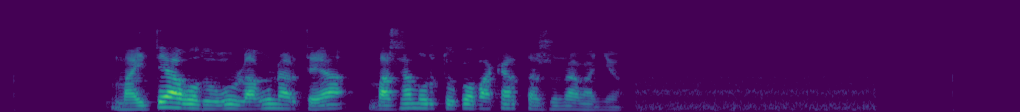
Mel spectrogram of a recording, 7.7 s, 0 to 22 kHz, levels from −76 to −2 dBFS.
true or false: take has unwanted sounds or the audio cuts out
false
